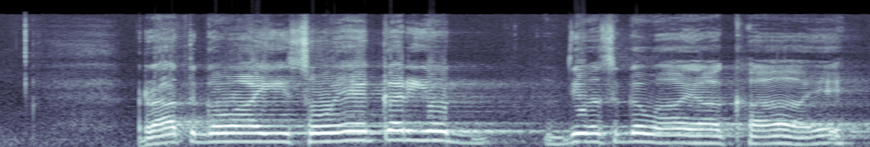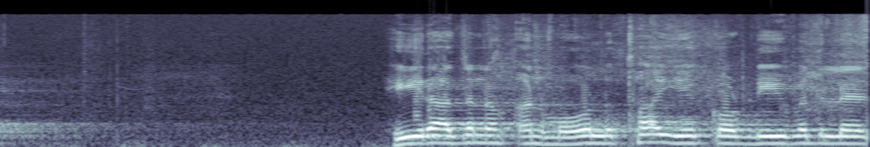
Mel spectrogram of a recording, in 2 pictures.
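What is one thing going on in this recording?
An elderly man chants in a slow, drawn-out voice close to a microphone.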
